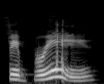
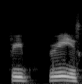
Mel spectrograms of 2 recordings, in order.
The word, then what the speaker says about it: Febreze: my whole life and I always thought free Breeze because you spelled like the breeze yeah yeah but no it f-e-b-r-e-z-e duprese but they say Febreze I totally believe all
